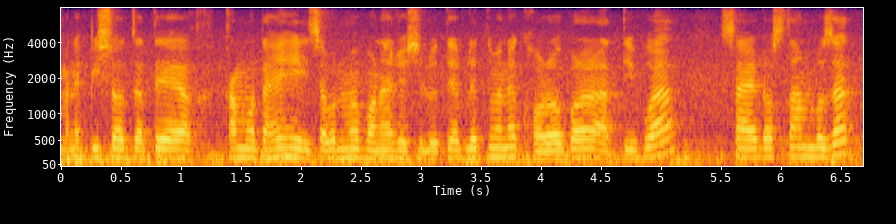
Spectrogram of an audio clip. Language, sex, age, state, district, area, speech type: Assamese, male, 18-30, Assam, Nalbari, rural, spontaneous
